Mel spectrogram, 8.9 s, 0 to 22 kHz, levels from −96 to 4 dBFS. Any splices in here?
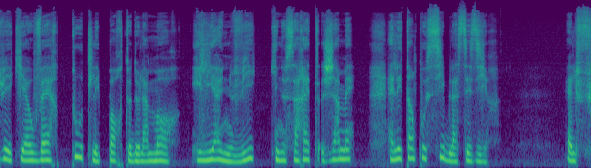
yes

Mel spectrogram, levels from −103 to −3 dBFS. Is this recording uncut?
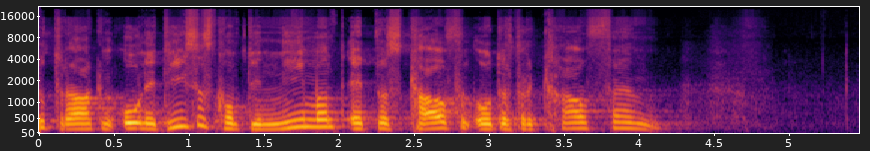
no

